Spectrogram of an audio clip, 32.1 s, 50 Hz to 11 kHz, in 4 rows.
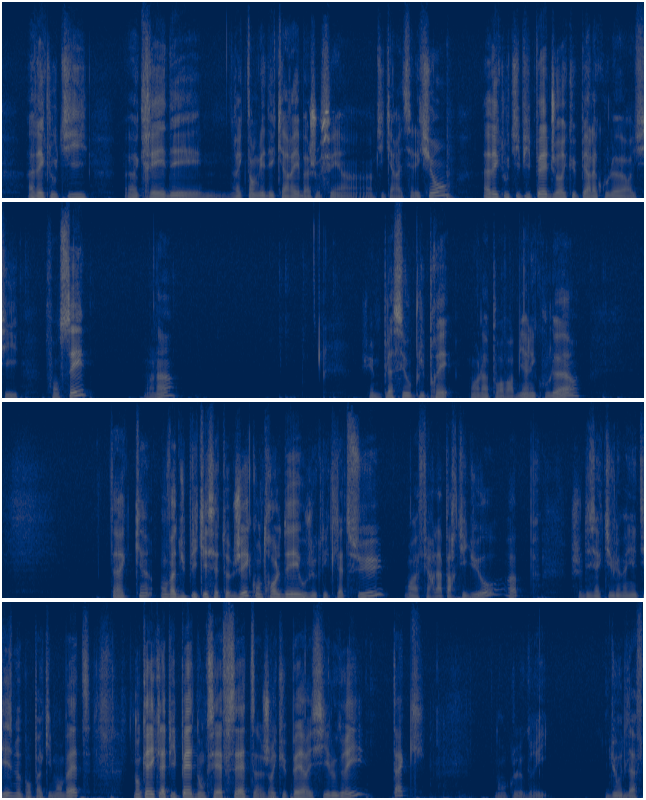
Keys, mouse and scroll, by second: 0.0-1.1 drag, 6.7 click, 8.4 click, 9.2 middle click, 9.8 click, 11.6 click, 12.3-13.7 drag, 13.7-14.8 middle drag, 14.8 click, 15.1-16.7 middle drag, 17.3-18.1 drag, 20.2 click, 21.6-23.0 drag, 23.6 click, 26.8 F7, 28.7 click, 29.9 F1, 30.8-31.9 drag.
